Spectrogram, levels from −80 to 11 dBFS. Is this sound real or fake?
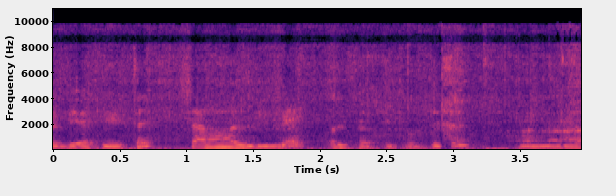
fake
